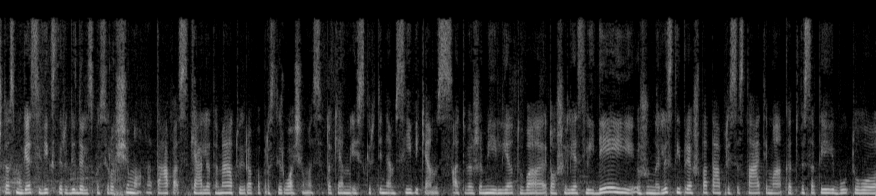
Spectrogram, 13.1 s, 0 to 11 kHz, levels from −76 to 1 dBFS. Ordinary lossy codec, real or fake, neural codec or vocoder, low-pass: MP3, 48 kbps; fake; vocoder, 22.05 kHz, 80 mel bands, WaveNeXt; 9.9 kHz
